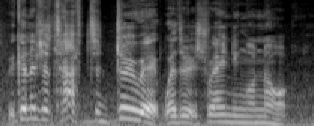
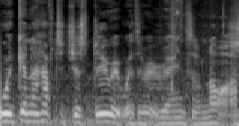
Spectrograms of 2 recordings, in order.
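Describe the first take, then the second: First: It is said emphatically, with meaning. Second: It is said casually, without special emphasis.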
